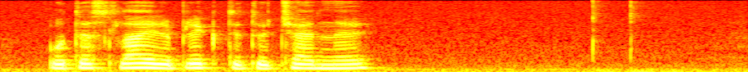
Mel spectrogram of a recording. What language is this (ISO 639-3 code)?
fao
